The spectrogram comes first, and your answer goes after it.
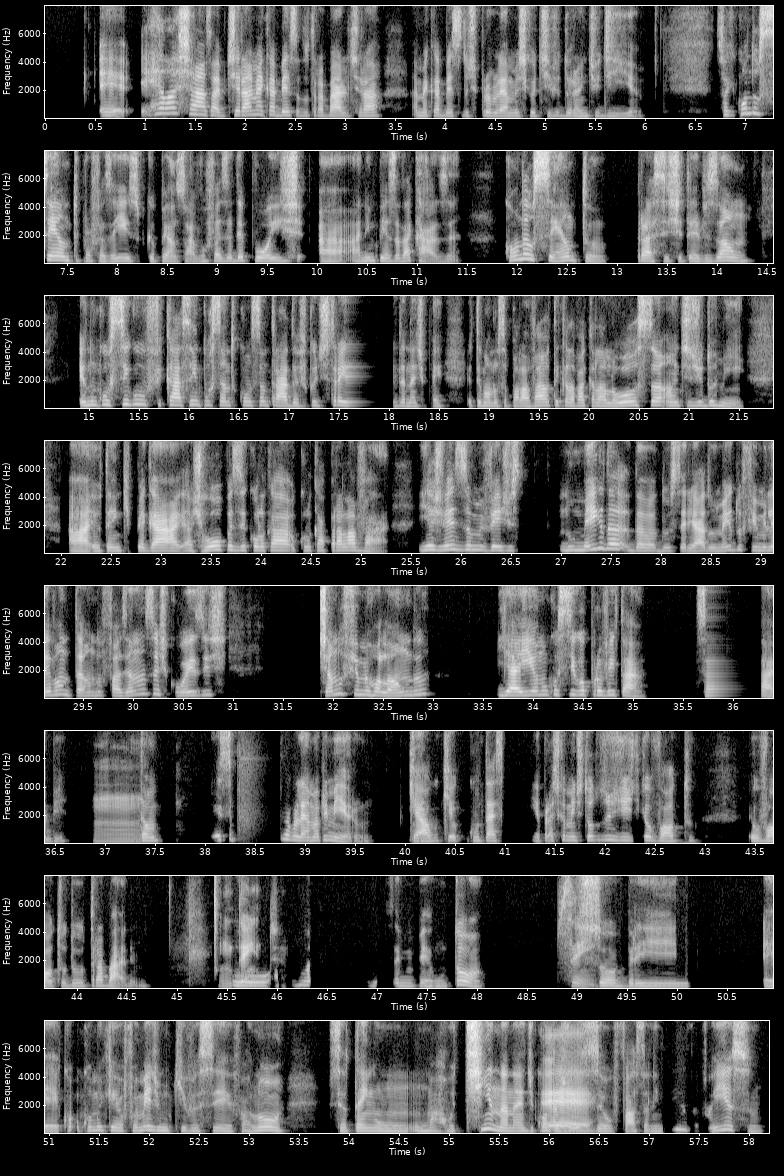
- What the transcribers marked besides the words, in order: tapping; distorted speech; tongue click; unintelligible speech
- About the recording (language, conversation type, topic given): Portuguese, advice, Como posso organizar o ambiente de casa para conseguir aproveitar melhor meus momentos de lazer?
